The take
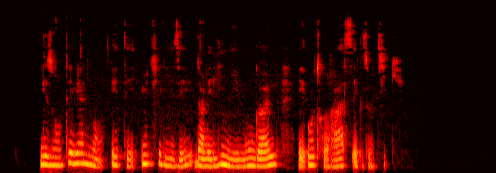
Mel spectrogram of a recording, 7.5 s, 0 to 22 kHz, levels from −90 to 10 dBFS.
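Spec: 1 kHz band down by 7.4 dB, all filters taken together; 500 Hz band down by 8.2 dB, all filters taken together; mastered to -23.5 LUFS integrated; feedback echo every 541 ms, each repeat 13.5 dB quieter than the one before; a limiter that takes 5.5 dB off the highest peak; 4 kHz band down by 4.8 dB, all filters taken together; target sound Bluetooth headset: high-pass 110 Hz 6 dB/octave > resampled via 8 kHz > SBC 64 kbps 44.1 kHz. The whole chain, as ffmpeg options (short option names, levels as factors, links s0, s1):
-af "equalizer=f=500:t=o:g=-9,equalizer=f=1000:t=o:g=-5.5,equalizer=f=4000:t=o:g=-6,alimiter=level_in=1.12:limit=0.0631:level=0:latency=1,volume=0.891,highpass=f=110:p=1,aecho=1:1:541|1082:0.211|0.0444,aresample=8000,aresample=44100,volume=4.22" -ar 44100 -c:a sbc -b:a 64k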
